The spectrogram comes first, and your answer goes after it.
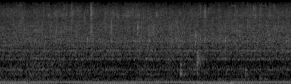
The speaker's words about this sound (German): einfach nur ein bisschen voranbraten. Und dann geben wir die 2 Esslöffel Paradeismark dazu.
